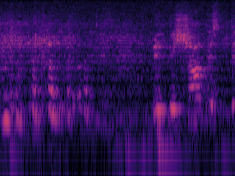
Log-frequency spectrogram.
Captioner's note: laughter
